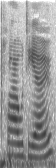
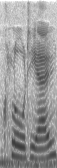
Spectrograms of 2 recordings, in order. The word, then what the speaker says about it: Claudio: of aragon we have claudio or claudio depending on how you pronounce it who is a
